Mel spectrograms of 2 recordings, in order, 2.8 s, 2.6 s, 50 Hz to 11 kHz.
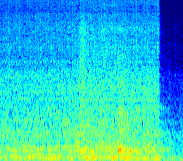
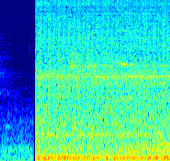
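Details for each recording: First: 2010 Honda Civic automatic petrol engine idling smoothly with a steady, even hum and no stumble, after replacing the faulty number 4 ignition coil that set code P0351. No errors now. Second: 2010 Honda Civic automatic, check-engine light, code P0351 cylinder 1 ignition coil circuit malfunction: rough uneven idle with a stumbling low chug, misfire; replacing the faulty ignition coil made it run smooth with no errors.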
